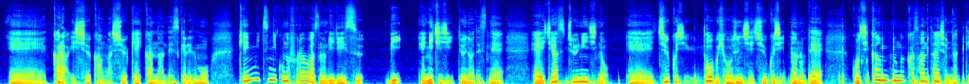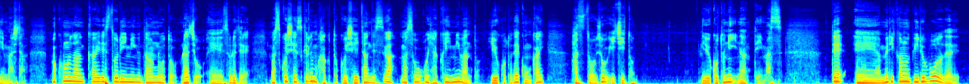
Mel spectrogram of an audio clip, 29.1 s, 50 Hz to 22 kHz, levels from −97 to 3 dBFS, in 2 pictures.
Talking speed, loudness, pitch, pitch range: 325 characters per minute, -27 LUFS, 115 Hz, 100-165 Hz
